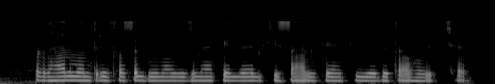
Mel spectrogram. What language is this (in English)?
Maithili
